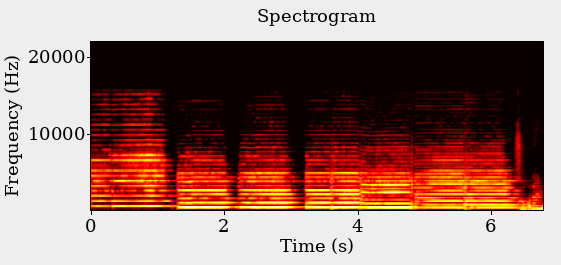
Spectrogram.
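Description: Fiddle slowly playing the first phrase of the folk tune The Fox, clear sustained bowed notes in a simple melody, close and alone.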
